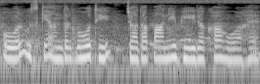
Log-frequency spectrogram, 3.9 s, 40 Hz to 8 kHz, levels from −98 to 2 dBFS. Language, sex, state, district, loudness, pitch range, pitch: Hindi, male, Punjab, Fazilka, -16 LUFS, 195-215 Hz, 205 Hz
